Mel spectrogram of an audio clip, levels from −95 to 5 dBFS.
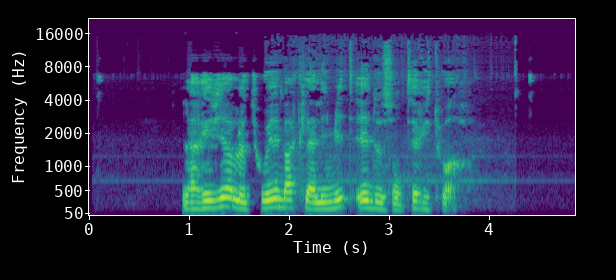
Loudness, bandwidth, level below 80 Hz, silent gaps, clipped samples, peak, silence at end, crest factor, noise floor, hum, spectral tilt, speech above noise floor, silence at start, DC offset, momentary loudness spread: -14 LUFS; 15 kHz; -60 dBFS; none; under 0.1%; -2 dBFS; 0.45 s; 14 dB; -65 dBFS; none; -4.5 dB/octave; 51 dB; 0.95 s; under 0.1%; 12 LU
